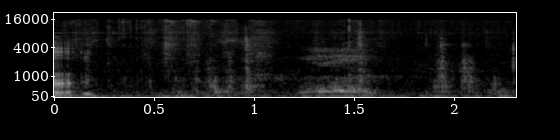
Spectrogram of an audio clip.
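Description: Faint metallic clicks of a key on a key ring being worked into a motorcycle's side-compartment lock, with a short murmured hum about one and a half seconds in.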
